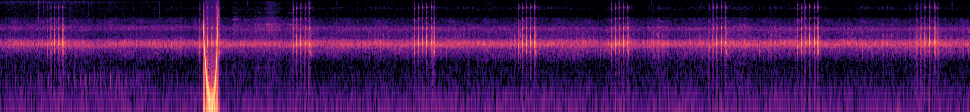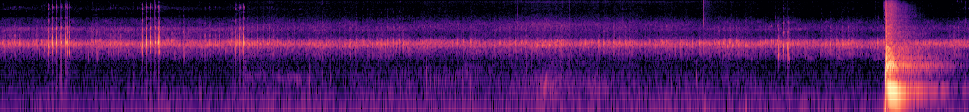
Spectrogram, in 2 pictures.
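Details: Schlegel's green tree frog at a lotus pond by night, short rattling croaks repeated about once a second over a quieter background chorus, with two sharp knocks at the start and end.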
